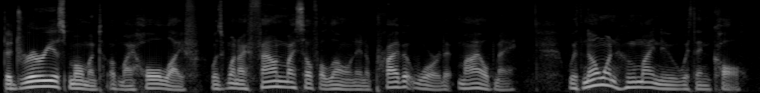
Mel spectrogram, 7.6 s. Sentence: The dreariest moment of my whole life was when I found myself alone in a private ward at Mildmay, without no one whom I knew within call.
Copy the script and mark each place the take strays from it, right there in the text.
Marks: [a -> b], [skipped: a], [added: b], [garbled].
The dreariest moment of my whole life was when I found myself alone in a private ward at Mildmay, [without -> with] no one whom I knew within call.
